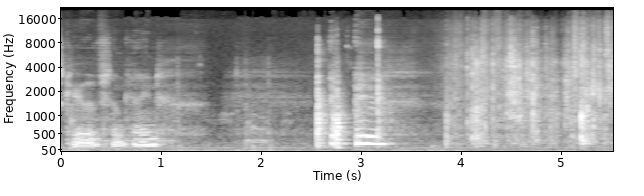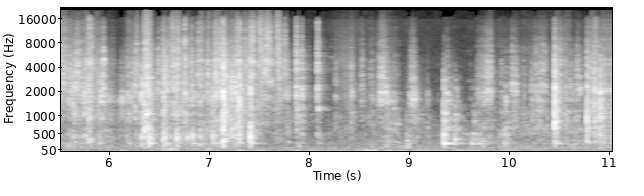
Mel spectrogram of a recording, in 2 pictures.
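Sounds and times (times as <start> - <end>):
plastic parts clicking and scraping: 3.9 - 11.0.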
